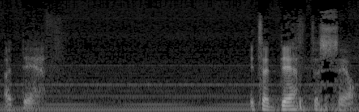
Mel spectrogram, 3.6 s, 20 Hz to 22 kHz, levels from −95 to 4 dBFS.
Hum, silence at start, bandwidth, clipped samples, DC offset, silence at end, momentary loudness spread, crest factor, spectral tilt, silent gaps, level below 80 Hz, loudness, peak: 60 Hz at -60 dBFS; 0 s; over 20 kHz; under 0.1%; under 0.1%; 0 s; 21 LU; 26 dB; -4 dB/octave; none; -68 dBFS; -41 LUFS; -18 dBFS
